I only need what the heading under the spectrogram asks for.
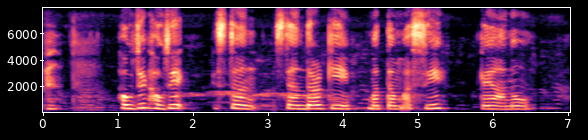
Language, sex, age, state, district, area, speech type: Manipuri, female, 30-45, Manipur, Senapati, rural, read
